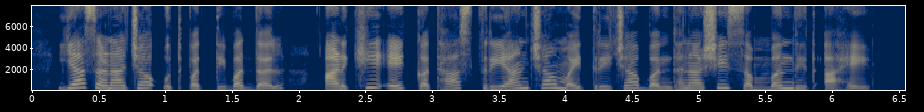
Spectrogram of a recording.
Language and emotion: Marathi, neutral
